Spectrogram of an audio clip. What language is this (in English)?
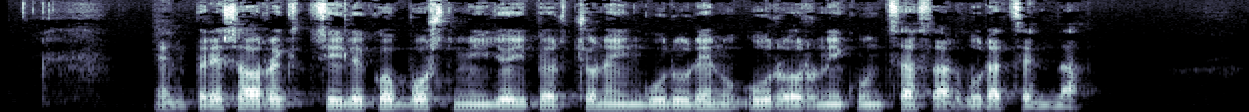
Basque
